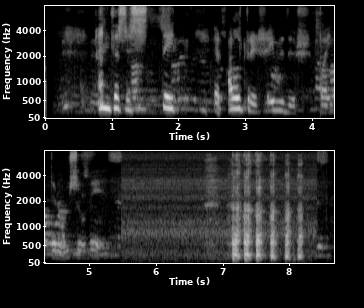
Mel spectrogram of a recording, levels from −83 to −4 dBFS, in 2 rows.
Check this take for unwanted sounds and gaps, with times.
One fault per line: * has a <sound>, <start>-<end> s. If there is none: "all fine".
* has a laugh, 6.7-8.3 s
